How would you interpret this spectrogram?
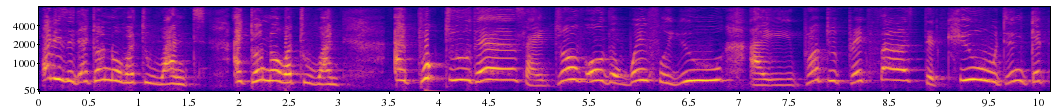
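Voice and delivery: loud, high-pitched angry imitation; angry outburst. Boyfriend listing what he did for her, angrily. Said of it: "Yo, he got angry".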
